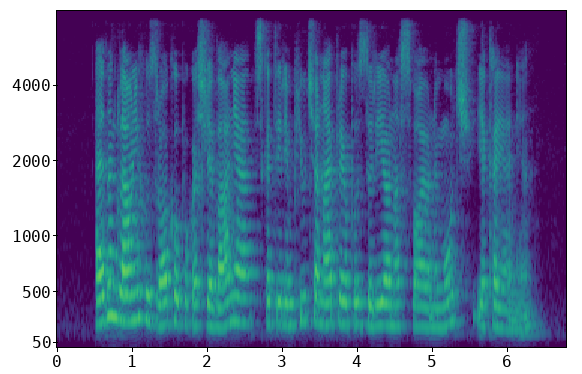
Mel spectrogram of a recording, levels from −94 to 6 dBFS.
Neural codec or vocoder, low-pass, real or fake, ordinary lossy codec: none; 7.2 kHz; real; none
